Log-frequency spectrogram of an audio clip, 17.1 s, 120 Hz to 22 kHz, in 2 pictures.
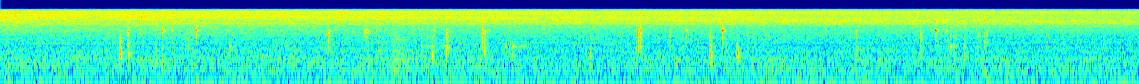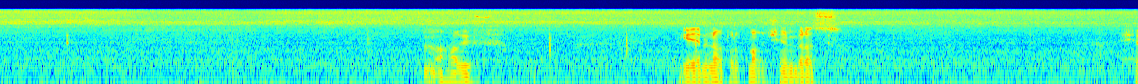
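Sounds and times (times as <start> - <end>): steady hiss: 0.0 - 17.0
metal parts clicking and tapping: 0.8 - 8.2.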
